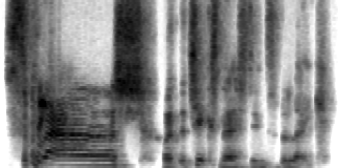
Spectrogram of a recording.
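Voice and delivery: plain reading voice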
